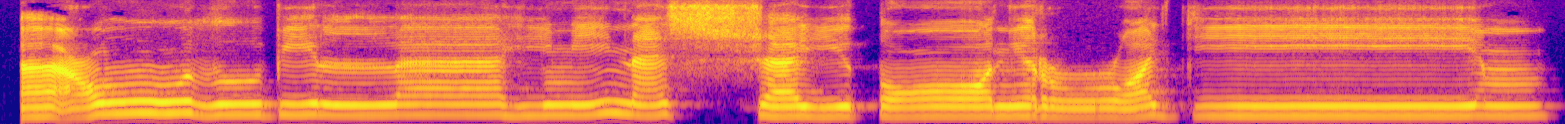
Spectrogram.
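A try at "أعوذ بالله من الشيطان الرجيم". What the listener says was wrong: Masih bi, tahan nafasnya bi, bi.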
